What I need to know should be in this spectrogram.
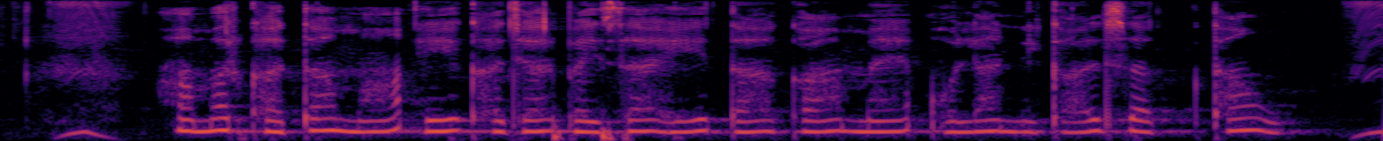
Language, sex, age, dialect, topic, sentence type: Chhattisgarhi, female, 18-24, Eastern, banking, question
